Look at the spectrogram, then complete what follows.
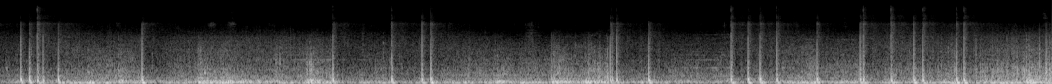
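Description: Aerial fireworks bursting in rapid succession: many sharp cracks over a continuous low rumble of booms.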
